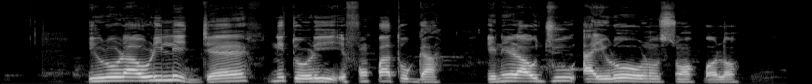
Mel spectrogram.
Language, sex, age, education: Yoruba, male, 15-29, tertiary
